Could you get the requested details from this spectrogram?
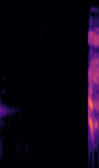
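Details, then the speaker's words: After a quiet pause, an adult imitates one sharp cough, a single cough per episode that brings brief relief rather than a run; single-paroxysm cough. "अगर कोई पेशेंट ऐसा आता है आपके पास में जिसकी खांसी इस तरह की है कि जो एक बार में केवल एक ही बार खांसता है, जैसे मतलब एक बार में खांसी तो है उसे, लेकिन एक ही बार खांसने से उसको थोड़ी देर के लिए आराम मिल जाता है।"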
